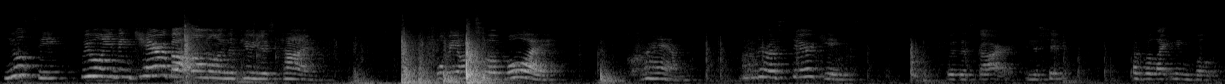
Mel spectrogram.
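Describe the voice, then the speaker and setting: Earnest, high-voiced little girl prophet played by a woman. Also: a little slow, pauses often. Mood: foreboding. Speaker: amateur stage actor. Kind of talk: mock-Greek-tragedy stage comedy. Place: indoor stage, recorded from afar. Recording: echoey hall, distant mic, loud noise.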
